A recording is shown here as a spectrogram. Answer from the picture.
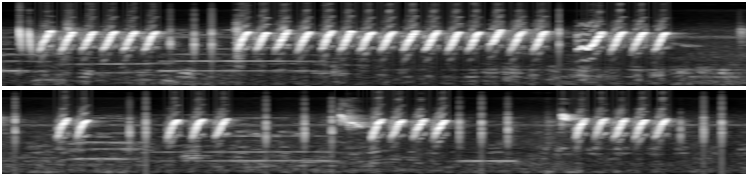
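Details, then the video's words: Bar-winged prinia (cigun) used as a decoy to make other birds sing and burst into rapid 'bren' song. Bursts of fast, sharply rising high whistled notes, about six to twelve per burst, separated by short pauses, with faint lower chirps between. "Pancingan Cigun Bahan Agar Bunyi Langsung Ngebren Paling Ampuh"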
